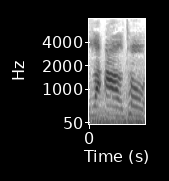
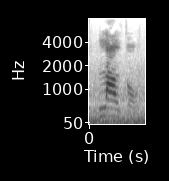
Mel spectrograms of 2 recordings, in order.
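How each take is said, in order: First: The article keeps its own vowel before alto. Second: The article loses its vowel and joins alto. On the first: The speaker calls it wrong. "It's not la alto" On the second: The speaker calls it right. "It's l'alto"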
